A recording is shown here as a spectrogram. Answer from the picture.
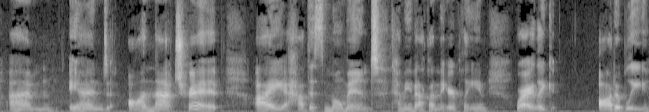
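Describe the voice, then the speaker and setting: The room adds audible echo. A woman talks very slowly. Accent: American. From US Midwest, St. Louis, Missouri. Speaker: missionary and nurse. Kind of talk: interview. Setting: apartment, recorded at night.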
